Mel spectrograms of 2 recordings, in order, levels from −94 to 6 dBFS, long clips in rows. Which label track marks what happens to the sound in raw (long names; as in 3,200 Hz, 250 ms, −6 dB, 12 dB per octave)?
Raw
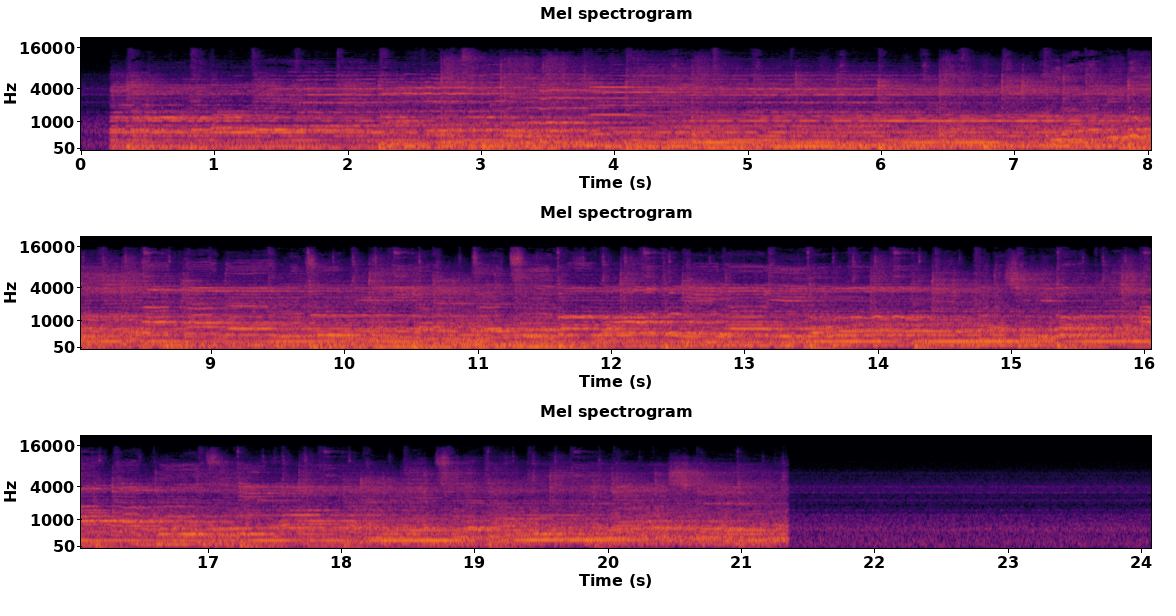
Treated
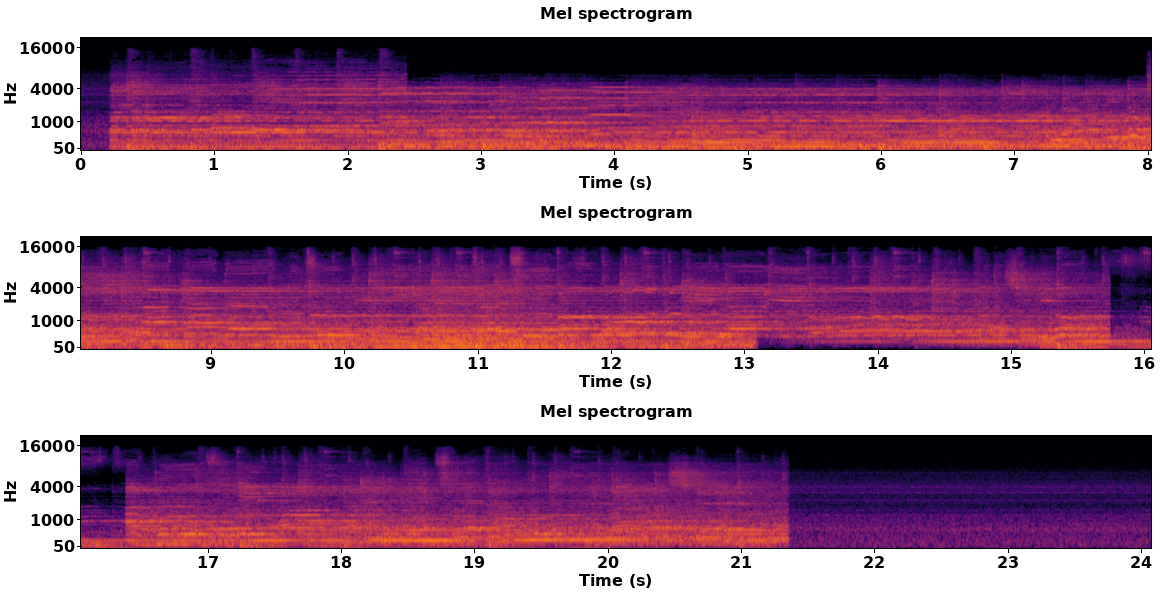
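2.440000	8.000000	low-pass filter 3,300 Hz 24 dB per octave
10.110000	10.870000	delay throw 470 ms, feedback 35%, level −0.5 dB
13.080000	15.210000	high-pass filter 930 Hz → 230 Hz
15.740000	16.390000	drawn EQ curve 120 Hz 0 dB, 280 Hz −11 dB, 570 Hz −20 dB, 1,800 Hz −21 dB, 5,300 Hz −30 dB, 10,000 Hz +3 dB
19.280000	20.000000	amplitude modulation modulator 210 Hz, depth 15%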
